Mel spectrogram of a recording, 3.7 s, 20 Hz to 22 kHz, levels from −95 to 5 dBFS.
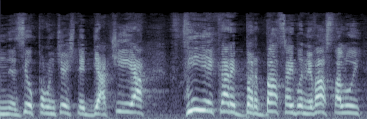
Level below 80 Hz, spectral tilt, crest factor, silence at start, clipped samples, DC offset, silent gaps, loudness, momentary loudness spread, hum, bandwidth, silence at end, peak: -46 dBFS; -5 dB/octave; 14 dB; 0 s; under 0.1%; under 0.1%; none; -17 LUFS; 6 LU; none; 14 kHz; 0.05 s; -2 dBFS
